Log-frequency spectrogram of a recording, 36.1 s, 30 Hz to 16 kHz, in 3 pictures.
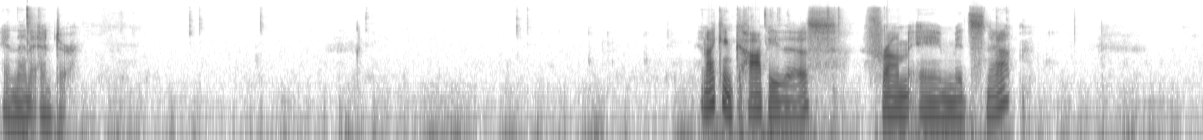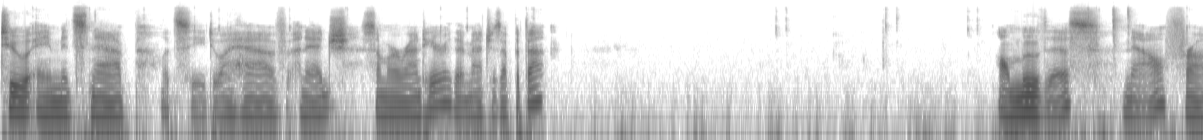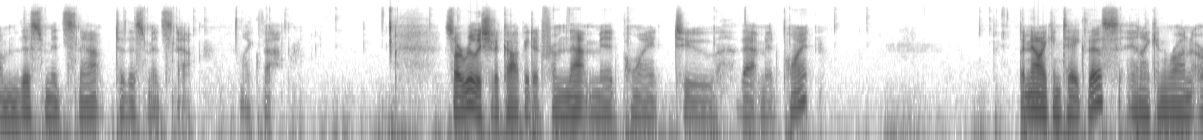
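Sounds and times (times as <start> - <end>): faint computer mouse clicks: 1.9 - 2.7, 3.5 - 3.8, 5.1 - 6.8, 19.8 - 21.1.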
